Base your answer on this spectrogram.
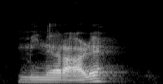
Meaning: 1. nominative plural of Mineral 2. genitive plural of Mineral 3. accusative plural of Mineral
- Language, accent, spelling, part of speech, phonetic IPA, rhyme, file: German, Austria, Minerale, noun, [mɪneˈʁaːlə], -aːlə, De-at-Minerale.ogg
